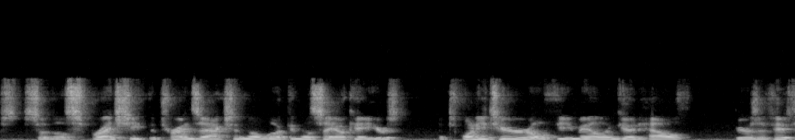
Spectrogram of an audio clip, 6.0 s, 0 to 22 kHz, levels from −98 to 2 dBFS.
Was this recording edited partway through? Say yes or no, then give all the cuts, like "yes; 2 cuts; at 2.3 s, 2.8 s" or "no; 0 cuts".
no; 0 cuts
